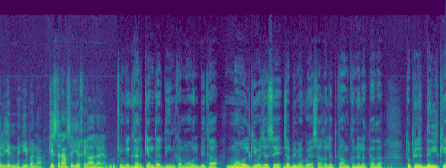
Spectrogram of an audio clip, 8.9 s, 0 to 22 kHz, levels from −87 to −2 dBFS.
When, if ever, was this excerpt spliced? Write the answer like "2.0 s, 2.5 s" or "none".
0.9 s, 2.4 s, 4.4 s, 5.7 s

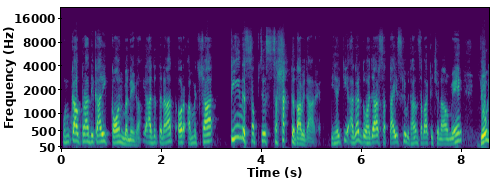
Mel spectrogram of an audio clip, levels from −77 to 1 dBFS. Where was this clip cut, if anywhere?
1.7 s

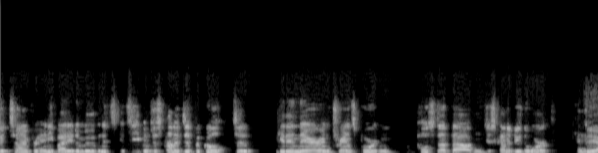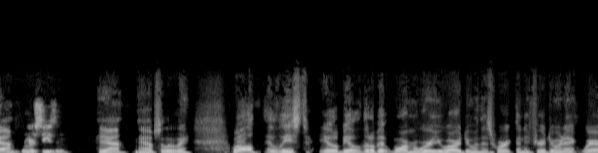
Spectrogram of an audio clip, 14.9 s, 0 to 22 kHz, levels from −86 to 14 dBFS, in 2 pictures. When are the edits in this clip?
3.3 s

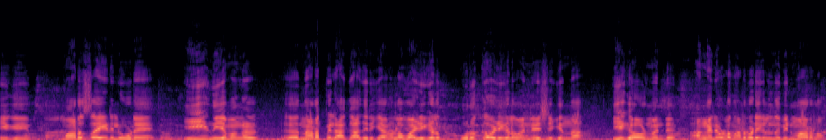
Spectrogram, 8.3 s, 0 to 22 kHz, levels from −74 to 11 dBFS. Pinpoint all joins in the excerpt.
none

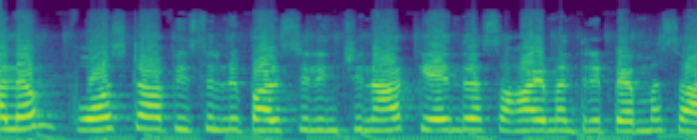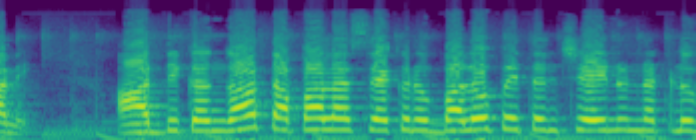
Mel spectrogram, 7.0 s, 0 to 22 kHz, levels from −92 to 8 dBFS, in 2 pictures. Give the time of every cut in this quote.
none

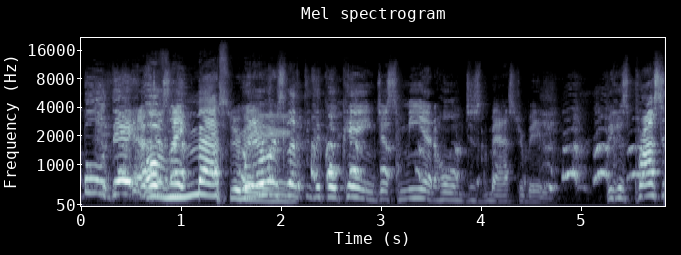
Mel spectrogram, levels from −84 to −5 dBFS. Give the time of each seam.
none

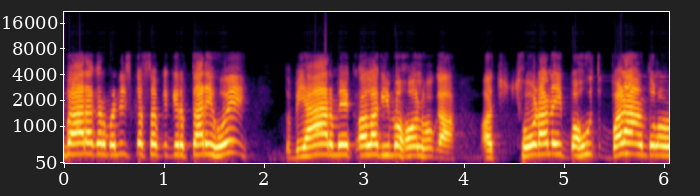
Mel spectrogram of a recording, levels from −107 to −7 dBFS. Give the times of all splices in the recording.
none

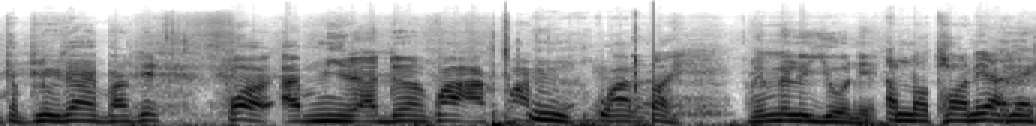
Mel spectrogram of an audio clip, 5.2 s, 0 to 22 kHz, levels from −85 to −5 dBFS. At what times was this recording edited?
3.4 s

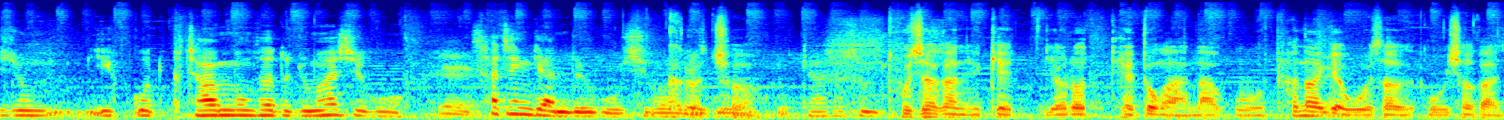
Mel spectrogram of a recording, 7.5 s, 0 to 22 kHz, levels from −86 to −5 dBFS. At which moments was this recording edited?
none

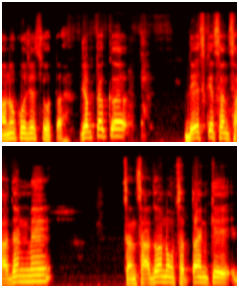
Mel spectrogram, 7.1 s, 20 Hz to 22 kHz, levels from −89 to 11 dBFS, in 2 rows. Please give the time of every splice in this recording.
1.2 s

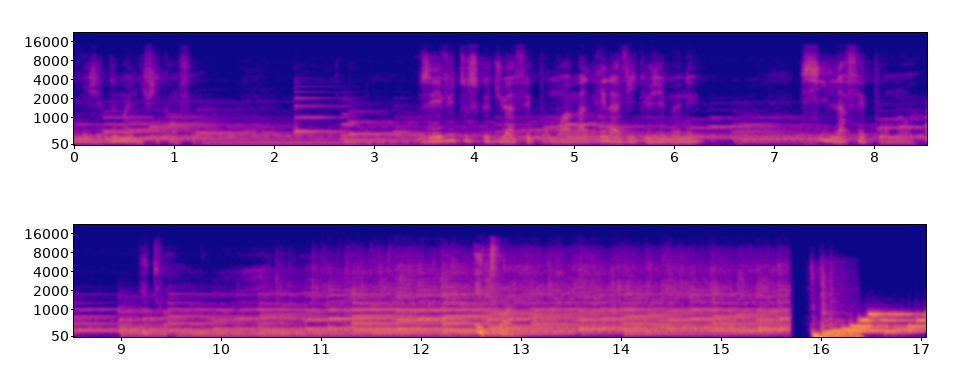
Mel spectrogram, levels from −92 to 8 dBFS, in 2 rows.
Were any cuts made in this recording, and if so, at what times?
15.7 s

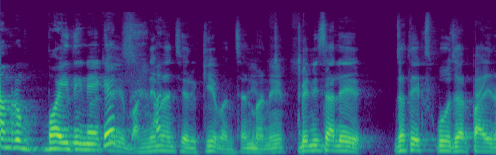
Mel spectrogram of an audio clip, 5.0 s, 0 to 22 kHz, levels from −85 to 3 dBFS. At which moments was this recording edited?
1.4 s, 2.9 s

